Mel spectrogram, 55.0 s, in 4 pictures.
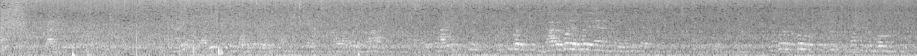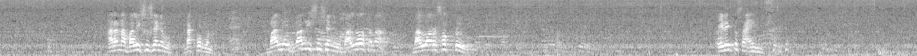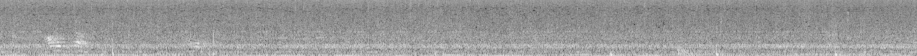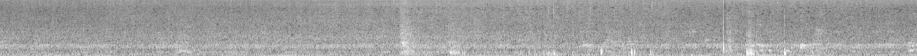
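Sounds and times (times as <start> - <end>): rain on a hard surface: 0.0 - 55.0
loud taps: 52.0 - 53.4.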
